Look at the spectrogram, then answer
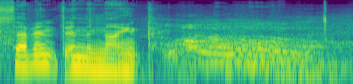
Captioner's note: audience exclaiming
